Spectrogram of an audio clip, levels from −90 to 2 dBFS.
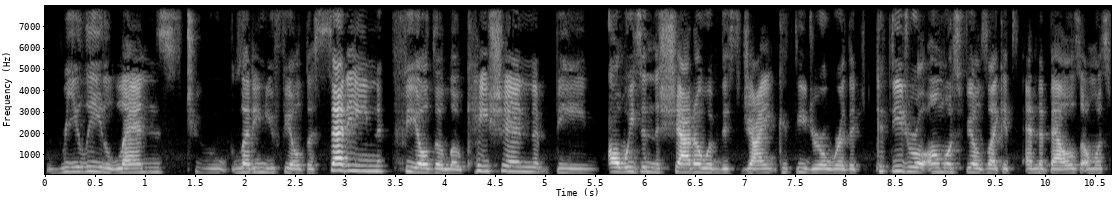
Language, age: English, 20-39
